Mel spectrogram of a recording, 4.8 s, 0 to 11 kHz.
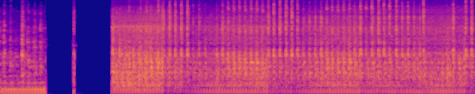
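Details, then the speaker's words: BMW E36 at idle: sharp metallic clacks three or four a second following engine speed, first thought to be the alternator; the damaged accessory belt tensioner is knocking. "du coup vous avez dû entendre le clac au début je pensais que c'était l'alternateur parce que j'ai vu que ça venait du niveau de l'alternateur"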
